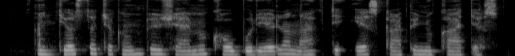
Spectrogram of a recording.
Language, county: Lithuanian, Vilnius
